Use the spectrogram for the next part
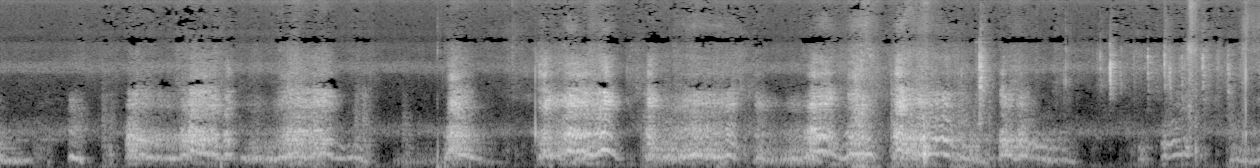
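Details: Cavalier King Charles Spaniel. Young Cavalier King Charles Spaniels trade rough, rumbling growls and high snarls in uneven bursts of a second or two. The sounds come from puppies play-fighting, with brief quiet gaps between rounds.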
